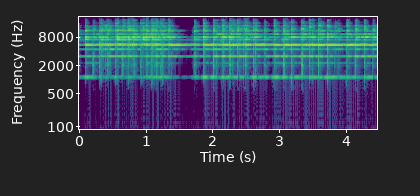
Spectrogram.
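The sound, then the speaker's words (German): A hand bell rings continuously with rapid, bright metallic strikes, loud, pausing briefly after a second and a half before ringing on. No one speaks. “Ähm, das hört sich nämlich an wie die Glocke vom Eismann.”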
